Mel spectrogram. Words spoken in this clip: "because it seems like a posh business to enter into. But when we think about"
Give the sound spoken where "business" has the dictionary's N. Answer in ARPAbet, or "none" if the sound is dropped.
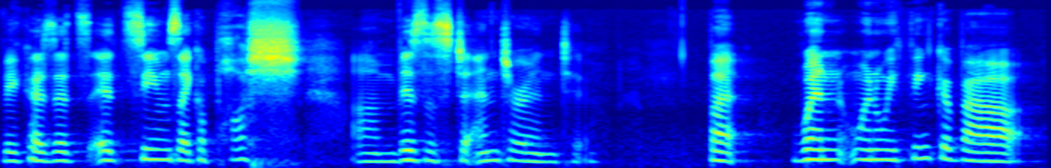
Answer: none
